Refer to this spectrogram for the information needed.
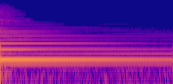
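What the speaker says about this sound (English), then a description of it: "the fourth sounds like this" Two steady notes a perfect fourth apart struck together and left to ring, decaying slowly after a brief bright attack.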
